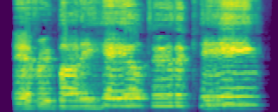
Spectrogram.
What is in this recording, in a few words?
alert; nadeking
